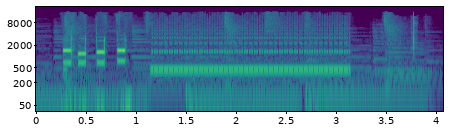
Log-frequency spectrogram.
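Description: Phone sound effect: four quick keypad beeps in the first second, then a steady phone tone lasting about two seconds, like a line ringing. Quiet background music continues underneath.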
